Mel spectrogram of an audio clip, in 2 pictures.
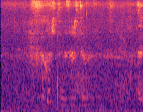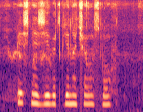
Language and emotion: Russian, sad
